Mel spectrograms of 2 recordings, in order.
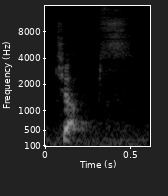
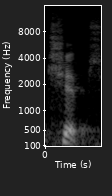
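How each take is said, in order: First: The vowel is centralised, like New Zealand speech. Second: The vowel is a short American 'i' sound. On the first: "In New Zealand, the I for chips is chops" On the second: "we eat a bag of chips"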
